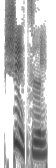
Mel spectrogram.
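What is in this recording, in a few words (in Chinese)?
"柿子", Mandarin Chinese; hsk; chinese-flashcards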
